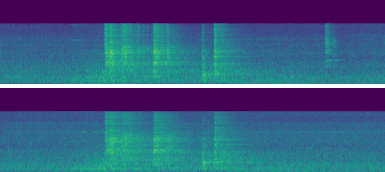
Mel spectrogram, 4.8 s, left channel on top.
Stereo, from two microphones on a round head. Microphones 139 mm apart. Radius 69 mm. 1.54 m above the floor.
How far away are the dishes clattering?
About 1.9 m.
